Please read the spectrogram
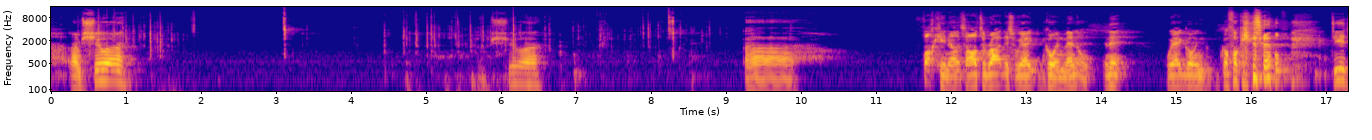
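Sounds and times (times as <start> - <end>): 
speech: 0.2 - 1.2, 6.1 - 6.7, 9.2 - 10.0, 11.6 - 17.2
computer keyboard typing: 0.3 - 2.1, 3.1 - 9.2.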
